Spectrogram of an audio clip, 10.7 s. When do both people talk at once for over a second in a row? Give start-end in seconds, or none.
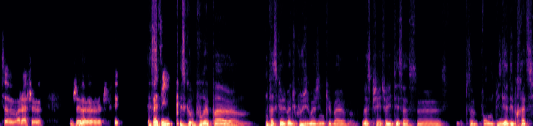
none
